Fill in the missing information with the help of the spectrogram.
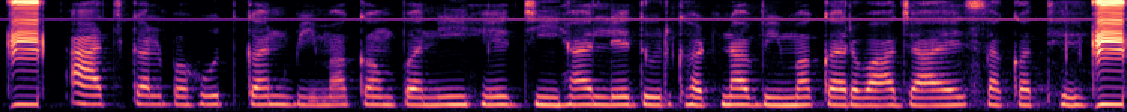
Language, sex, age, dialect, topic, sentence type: Chhattisgarhi, female, 18-24, Western/Budati/Khatahi, banking, statement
